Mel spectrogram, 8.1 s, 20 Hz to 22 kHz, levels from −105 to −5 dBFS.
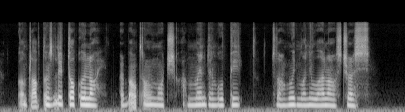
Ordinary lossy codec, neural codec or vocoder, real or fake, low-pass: none; autoencoder, 22.05 kHz, a latent of 192 numbers a frame, VITS, trained on many speakers; fake; none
